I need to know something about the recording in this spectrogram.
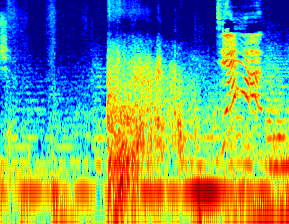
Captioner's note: gunfire pops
